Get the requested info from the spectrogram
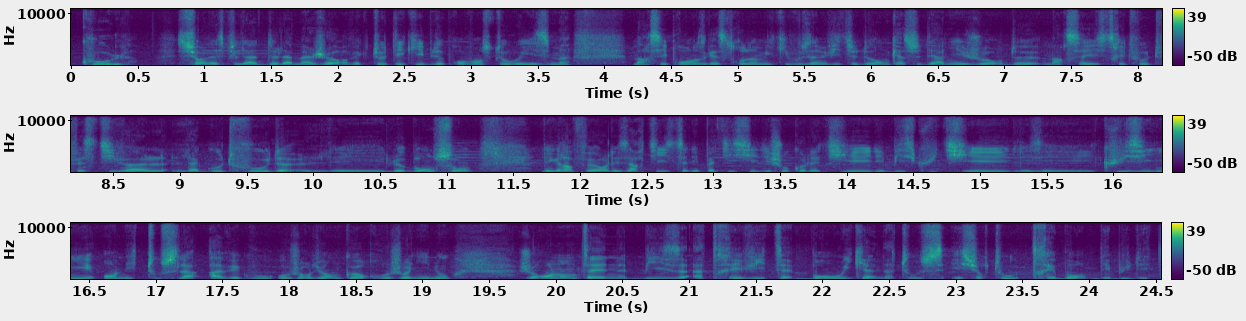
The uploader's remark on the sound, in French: Radio Grenouille au Street Food Festival 2022 - Dimanche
